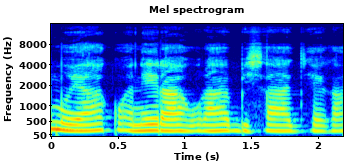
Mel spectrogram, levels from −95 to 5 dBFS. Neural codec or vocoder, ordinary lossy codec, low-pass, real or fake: none; none; 14.4 kHz; real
